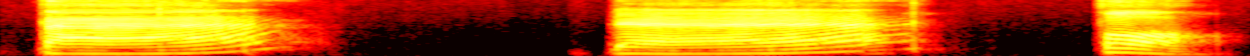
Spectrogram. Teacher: makhrajnya di ujung lidah. Ujung lidah ketemu dengan dua gigi seri kita bagian atas.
